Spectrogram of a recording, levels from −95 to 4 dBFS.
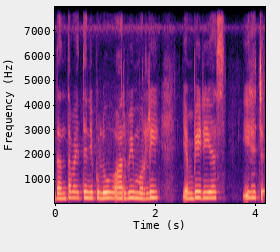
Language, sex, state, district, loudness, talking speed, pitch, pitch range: Telugu, female, Andhra Pradesh, Annamaya, -14 LUFS, 185 wpm, 235 Hz, 225-240 Hz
